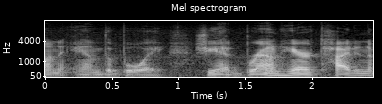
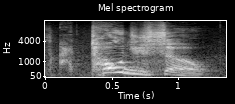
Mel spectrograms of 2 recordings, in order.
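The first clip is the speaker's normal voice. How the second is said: much higher, louder gloating cry; triumphant boy; 13 semitones higher, 8 dB louder than usual. Acted. Boy gloating at teacher, triumphant shout. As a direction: crow it in triumph.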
